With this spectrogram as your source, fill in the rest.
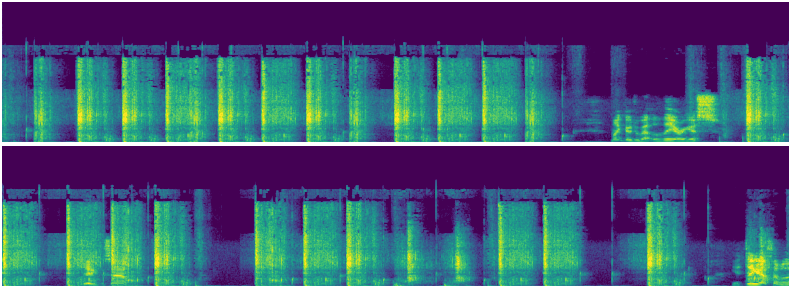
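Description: Blocks of dirt crunch as they are dug out, again and again in quick succession.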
